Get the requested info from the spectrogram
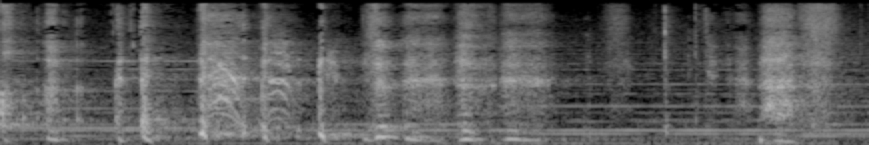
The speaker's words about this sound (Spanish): empieza a toser sangre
